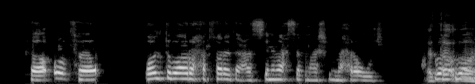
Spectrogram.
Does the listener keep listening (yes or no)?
no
